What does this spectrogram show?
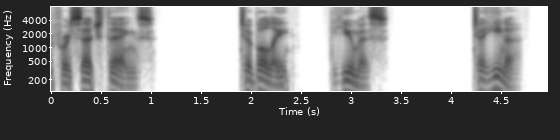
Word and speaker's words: Tahina: Tahina. Pronounced takhina by most Israelis, and local flatbread, Arabic kubez, called pita.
